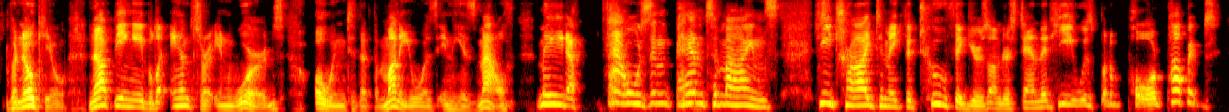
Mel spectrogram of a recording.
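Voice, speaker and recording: A woman narrating a storybook as host, in a theatrical, expressive reading style. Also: fairly low pitch, moderate pace. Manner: theatrical, dramatic.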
